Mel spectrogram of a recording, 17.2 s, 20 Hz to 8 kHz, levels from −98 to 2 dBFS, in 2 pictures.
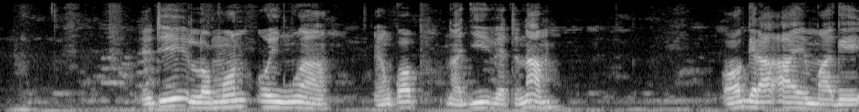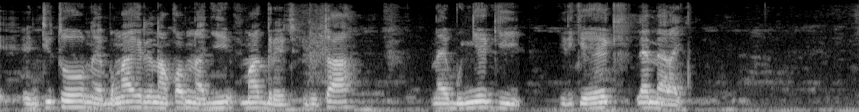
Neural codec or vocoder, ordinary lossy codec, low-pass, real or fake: none; none; 7.2 kHz; real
